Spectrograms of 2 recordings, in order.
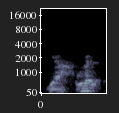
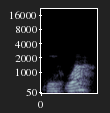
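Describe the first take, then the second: First: The first vowel is an open 'a'. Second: The first vowel is an 'e'. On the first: The speaker calls it wrong. "sebenarnya bukan Yahweh" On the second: The speaker calls it right. "ini Yehwah bacanya ya"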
